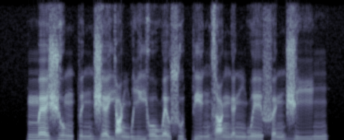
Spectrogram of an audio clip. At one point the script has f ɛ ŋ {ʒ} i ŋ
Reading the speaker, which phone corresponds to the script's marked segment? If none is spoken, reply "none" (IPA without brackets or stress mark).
ʒ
